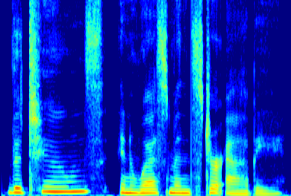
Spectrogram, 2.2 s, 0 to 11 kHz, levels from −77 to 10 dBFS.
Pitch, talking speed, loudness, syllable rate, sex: 215 Hz, 135 wpm, -16 LUFS, 4.0 syllables/s, female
